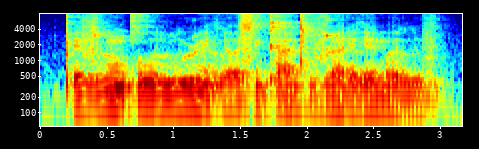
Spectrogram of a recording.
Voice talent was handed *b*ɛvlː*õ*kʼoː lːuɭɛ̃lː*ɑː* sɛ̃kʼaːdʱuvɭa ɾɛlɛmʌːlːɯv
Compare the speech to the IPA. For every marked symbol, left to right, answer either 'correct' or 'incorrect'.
incorrect: pʼ, correct, incorrect: ʌː

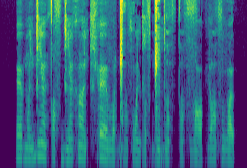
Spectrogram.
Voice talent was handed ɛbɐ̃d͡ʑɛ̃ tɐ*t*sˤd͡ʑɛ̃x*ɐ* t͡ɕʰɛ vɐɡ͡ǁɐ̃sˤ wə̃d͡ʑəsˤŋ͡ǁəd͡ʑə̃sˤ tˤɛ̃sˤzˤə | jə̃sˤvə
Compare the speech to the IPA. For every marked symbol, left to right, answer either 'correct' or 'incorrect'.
incorrect: none, incorrect: ɐ̃

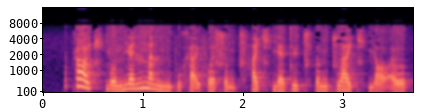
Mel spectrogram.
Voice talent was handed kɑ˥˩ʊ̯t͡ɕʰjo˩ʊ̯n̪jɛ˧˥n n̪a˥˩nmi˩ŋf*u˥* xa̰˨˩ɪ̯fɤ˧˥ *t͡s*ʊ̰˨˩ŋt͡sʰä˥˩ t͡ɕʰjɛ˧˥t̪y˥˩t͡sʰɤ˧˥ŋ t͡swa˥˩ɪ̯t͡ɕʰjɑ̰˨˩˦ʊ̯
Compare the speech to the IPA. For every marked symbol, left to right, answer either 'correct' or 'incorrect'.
incorrect: u˩, incorrect: s

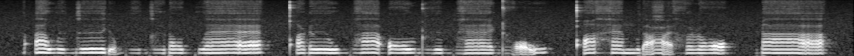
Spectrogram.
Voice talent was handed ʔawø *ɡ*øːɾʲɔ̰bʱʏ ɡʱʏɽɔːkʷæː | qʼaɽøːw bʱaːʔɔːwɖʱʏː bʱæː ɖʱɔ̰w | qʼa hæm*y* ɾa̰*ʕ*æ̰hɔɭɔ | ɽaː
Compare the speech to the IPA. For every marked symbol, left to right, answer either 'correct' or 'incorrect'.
correct, incorrect: ʏ, correct

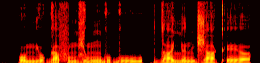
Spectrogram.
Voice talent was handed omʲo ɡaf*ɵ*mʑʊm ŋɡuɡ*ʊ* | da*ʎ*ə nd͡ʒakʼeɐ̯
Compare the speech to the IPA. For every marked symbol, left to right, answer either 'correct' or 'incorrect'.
incorrect: ə, incorrect: u, correct

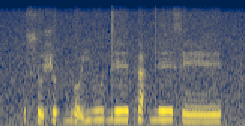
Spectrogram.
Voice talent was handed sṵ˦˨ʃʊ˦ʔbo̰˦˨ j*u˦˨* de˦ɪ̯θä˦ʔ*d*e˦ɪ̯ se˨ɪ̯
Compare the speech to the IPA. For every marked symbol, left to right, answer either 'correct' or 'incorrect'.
incorrect: u˦, correct

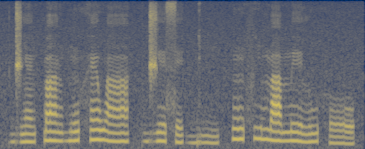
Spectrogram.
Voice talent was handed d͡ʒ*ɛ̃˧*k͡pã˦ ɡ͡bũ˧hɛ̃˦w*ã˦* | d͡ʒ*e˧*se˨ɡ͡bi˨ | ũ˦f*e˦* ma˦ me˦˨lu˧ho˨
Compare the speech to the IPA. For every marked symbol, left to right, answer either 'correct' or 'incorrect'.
correct, incorrect: ã˧, correct, incorrect: i˦

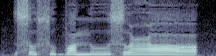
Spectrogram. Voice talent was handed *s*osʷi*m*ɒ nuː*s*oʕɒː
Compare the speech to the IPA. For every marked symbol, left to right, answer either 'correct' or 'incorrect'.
correct, incorrect: b, correct

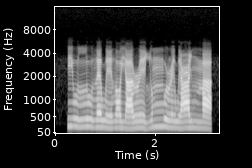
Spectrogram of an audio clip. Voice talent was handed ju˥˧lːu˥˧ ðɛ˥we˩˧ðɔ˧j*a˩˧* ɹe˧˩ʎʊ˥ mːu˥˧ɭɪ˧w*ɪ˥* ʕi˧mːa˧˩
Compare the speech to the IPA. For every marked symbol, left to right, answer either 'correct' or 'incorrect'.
correct, incorrect: ɪ˩˧

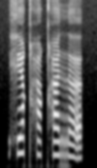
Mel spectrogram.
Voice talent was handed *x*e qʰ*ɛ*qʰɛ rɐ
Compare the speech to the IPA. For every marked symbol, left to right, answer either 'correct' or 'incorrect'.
correct, correct

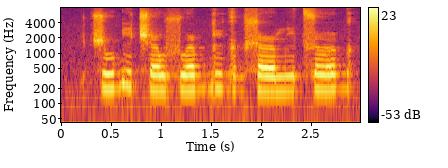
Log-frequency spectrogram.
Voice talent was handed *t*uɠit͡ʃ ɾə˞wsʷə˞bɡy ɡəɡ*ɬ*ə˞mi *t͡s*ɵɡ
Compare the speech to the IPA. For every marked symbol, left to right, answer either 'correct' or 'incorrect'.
incorrect: t͡ʃ, correct, correct

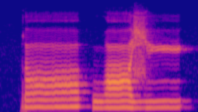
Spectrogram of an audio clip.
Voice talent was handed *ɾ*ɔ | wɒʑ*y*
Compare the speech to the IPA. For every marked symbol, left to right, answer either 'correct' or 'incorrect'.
correct, correct

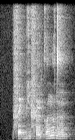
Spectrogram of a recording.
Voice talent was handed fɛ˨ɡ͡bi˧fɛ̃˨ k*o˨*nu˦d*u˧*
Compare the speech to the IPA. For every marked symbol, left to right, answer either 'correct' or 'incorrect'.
incorrect: o˨˦, incorrect: ũ˧

